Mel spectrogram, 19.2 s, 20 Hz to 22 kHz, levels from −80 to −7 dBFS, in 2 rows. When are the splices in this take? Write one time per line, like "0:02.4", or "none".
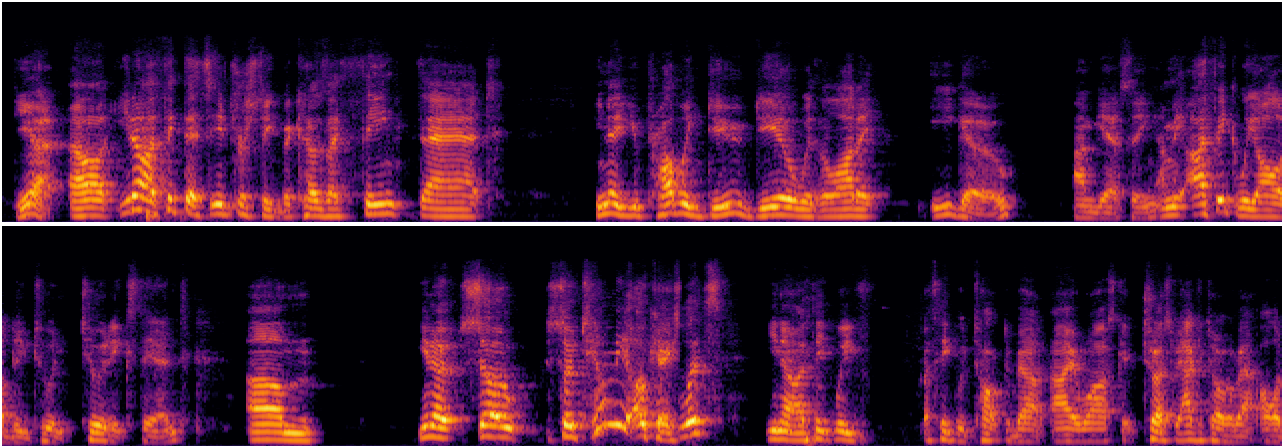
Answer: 0:14.7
